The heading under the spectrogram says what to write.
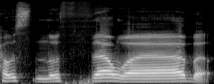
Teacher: حسن الثواب وقف کریں گے تو یہاں پہ با کو کر دیں گے قلقلہ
